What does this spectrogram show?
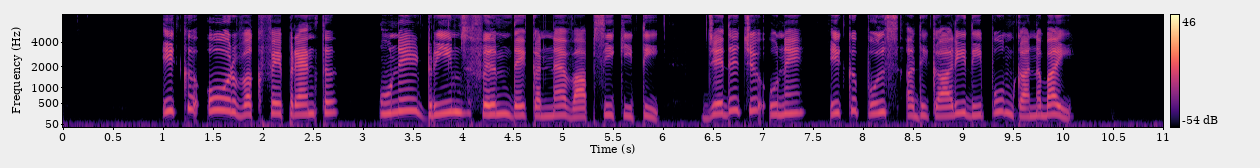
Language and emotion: Dogri, neutral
